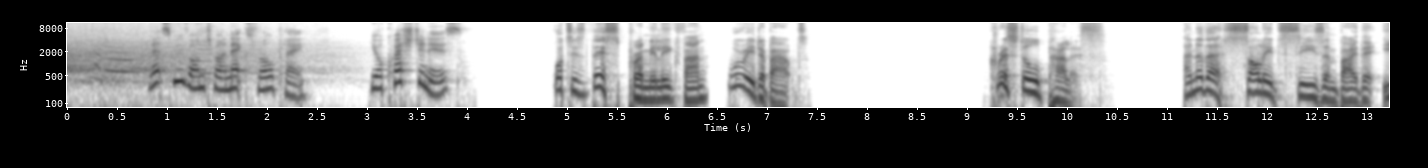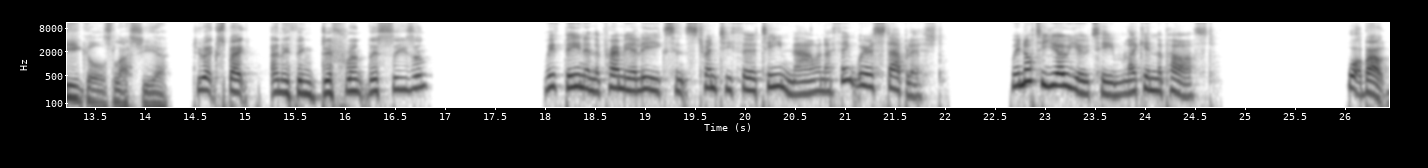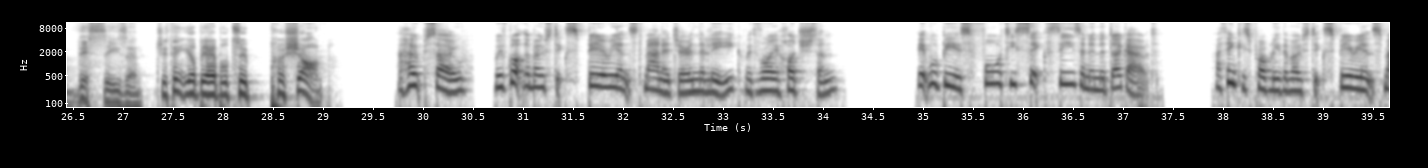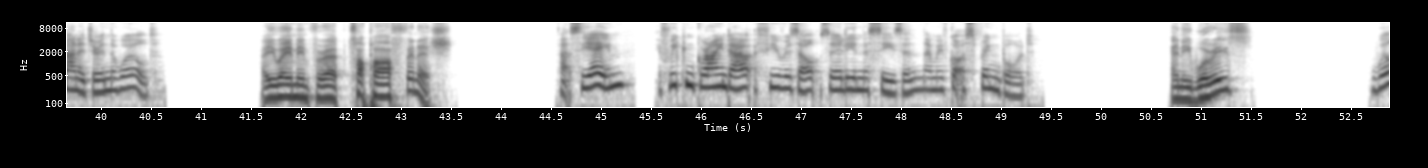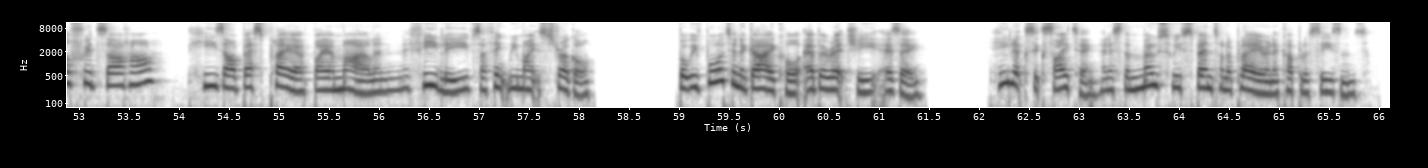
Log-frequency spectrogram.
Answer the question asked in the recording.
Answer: She was worried about Palace's star player, Wilfried Zaha, leaving the club.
